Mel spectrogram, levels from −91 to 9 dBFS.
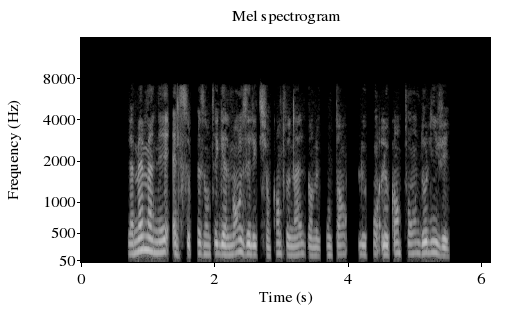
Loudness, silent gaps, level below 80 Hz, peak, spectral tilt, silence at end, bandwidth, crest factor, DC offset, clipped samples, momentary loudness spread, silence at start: -26 LUFS; 1.34-1.38 s, 1.70-1.74 s, 3.61-3.68 s, 4.01-4.16 s, 4.30-4.37 s; -68 dBFS; -8 dBFS; -6 dB/octave; 0.6 s; 7.6 kHz; 18 dB; under 0.1%; under 0.1%; 11 LU; 0.7 s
